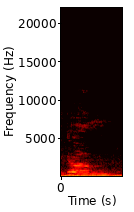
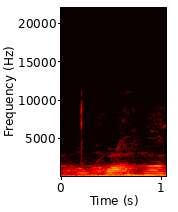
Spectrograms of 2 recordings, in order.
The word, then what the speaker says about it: Quahog: The Quahog, that you see that Quahog, pronounced Quahog or Quahog. There are two pronunciations for that.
